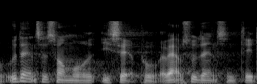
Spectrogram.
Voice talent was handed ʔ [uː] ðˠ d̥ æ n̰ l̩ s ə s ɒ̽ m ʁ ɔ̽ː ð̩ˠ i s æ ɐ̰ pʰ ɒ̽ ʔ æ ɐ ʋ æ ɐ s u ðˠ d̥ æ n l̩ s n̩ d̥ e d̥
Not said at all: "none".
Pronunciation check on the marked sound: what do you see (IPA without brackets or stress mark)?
u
